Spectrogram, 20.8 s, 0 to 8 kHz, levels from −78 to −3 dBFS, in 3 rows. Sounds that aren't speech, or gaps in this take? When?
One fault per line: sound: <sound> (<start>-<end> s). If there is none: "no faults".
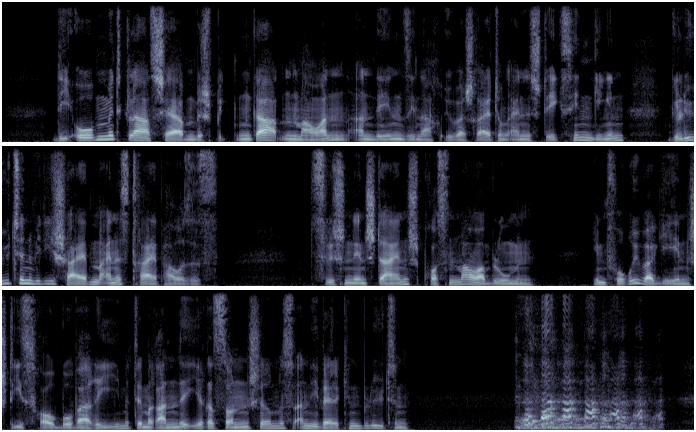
sound: laugh (19.0-20.5 s)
